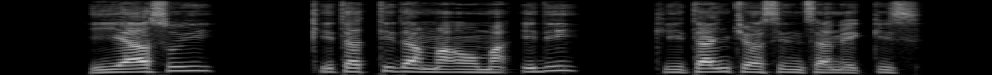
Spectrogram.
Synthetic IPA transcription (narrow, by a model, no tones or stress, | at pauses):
ʔɪjaːsʊj | kʼɪt̪ɐt̪ːɪd̪ɐmɐʔomɐʔːɪd̪ɪ | kiːt̪ɐnt͡ʃːɔɐsɪnt͡sːɐnɛkʼːɪs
